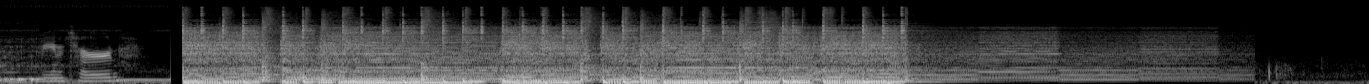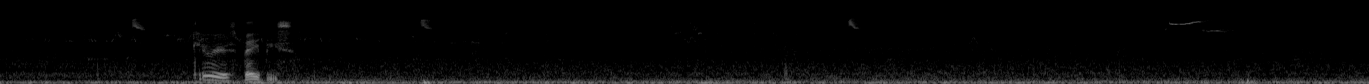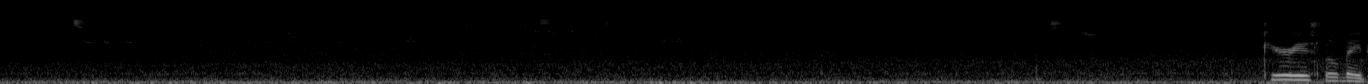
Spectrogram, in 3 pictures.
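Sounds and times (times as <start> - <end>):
low outdoor rumble: 0.0 - 10.0.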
